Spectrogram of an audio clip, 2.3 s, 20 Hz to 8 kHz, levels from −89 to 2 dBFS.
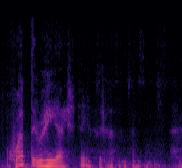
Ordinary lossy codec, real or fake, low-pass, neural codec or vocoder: none; fake; 7.2 kHz; codec, 16 kHz in and 24 kHz out, 0.6 kbps, FocalCodec, streaming, 4096 codes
